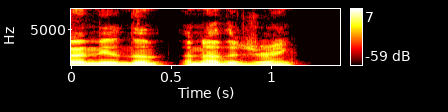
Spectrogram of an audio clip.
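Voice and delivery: ordinary talk, nothing marked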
